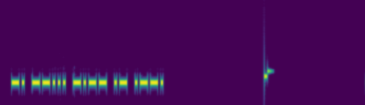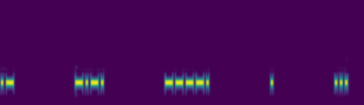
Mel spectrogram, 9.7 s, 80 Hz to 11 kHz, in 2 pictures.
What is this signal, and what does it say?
Morse code, heard as a keyed tone, about 36 wpm, spaced as for 15 wpm, 700 Hz. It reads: N7YAP AC9ES
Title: USA Call Signs - 5 Characters - 8x Character Spacing - 35wpm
